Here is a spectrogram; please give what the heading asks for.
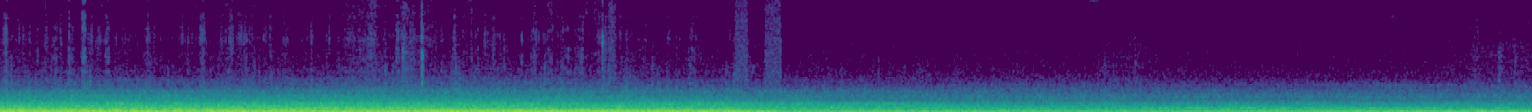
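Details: Car driving, recorded from the passenger side: steady low rumbling drone, a rolling gogo/ruru/won-won hum from the tire that falls with speed; worn wheel hub bearing noise.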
